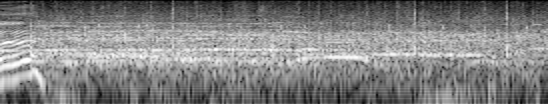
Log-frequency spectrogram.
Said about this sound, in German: Begrüßt mit ihn mit einem tosenden, emotionalen, himmlischen Applaus den Andreas hier vorne auf der Bühne.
